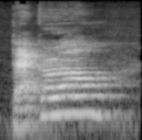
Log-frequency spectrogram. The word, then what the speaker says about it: Becquerel: All right, so Edmund Becquerel, is that how you pronounce it?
